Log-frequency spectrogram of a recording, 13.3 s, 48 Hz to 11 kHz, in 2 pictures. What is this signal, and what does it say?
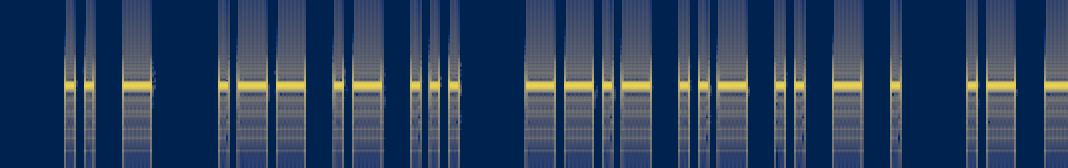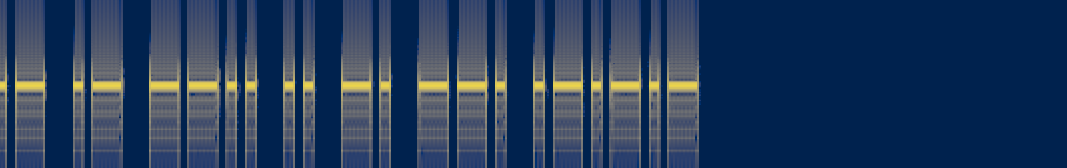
Morse code, heard as a keyed tone, about 19 wpm, 700 Hz. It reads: IT WAS QUITE AMAZING.
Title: Sentences from Top 1500 Words 20wpm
